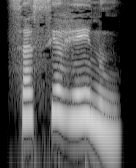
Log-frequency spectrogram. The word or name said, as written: ಸಸ್ಯಹೇನು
